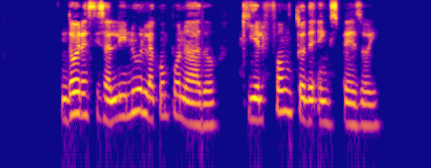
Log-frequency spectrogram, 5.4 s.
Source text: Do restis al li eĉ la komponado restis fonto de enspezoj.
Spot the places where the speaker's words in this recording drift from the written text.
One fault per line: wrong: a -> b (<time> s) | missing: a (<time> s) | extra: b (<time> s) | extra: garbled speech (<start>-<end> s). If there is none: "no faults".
wrong: eĉ -> nur (1.6 s)
wrong: restis -> kiel (3.1 s)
